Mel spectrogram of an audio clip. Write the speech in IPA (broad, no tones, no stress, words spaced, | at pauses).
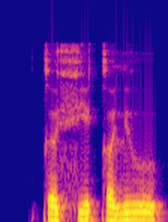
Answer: kə fʲe kʌlʲu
